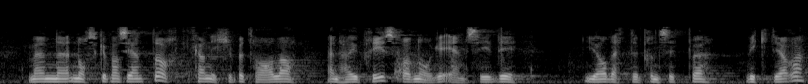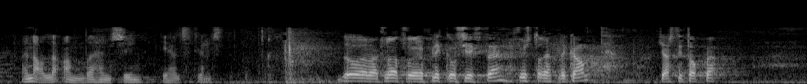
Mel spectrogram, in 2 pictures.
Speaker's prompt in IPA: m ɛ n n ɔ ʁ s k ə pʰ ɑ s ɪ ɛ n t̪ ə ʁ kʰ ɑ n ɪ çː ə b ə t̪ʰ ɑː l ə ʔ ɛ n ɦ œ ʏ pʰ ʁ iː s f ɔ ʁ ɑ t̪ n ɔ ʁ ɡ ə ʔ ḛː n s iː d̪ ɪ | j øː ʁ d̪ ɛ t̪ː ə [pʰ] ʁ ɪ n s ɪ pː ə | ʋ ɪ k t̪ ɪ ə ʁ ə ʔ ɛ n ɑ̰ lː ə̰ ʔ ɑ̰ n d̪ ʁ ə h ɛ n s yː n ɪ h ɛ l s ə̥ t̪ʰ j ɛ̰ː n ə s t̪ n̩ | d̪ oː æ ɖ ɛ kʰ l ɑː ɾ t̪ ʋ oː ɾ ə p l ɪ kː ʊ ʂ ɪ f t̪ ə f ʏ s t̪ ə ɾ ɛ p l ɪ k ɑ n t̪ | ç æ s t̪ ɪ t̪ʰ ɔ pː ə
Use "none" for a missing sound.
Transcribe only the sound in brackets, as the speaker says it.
pʰ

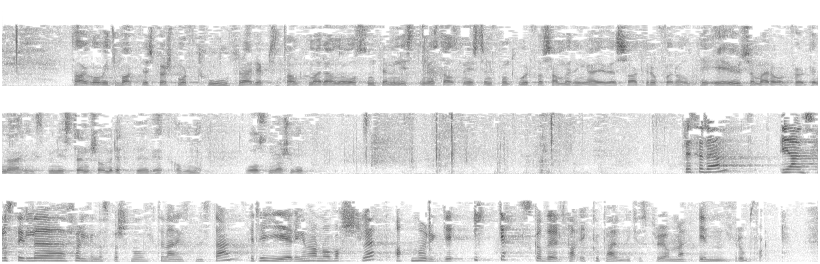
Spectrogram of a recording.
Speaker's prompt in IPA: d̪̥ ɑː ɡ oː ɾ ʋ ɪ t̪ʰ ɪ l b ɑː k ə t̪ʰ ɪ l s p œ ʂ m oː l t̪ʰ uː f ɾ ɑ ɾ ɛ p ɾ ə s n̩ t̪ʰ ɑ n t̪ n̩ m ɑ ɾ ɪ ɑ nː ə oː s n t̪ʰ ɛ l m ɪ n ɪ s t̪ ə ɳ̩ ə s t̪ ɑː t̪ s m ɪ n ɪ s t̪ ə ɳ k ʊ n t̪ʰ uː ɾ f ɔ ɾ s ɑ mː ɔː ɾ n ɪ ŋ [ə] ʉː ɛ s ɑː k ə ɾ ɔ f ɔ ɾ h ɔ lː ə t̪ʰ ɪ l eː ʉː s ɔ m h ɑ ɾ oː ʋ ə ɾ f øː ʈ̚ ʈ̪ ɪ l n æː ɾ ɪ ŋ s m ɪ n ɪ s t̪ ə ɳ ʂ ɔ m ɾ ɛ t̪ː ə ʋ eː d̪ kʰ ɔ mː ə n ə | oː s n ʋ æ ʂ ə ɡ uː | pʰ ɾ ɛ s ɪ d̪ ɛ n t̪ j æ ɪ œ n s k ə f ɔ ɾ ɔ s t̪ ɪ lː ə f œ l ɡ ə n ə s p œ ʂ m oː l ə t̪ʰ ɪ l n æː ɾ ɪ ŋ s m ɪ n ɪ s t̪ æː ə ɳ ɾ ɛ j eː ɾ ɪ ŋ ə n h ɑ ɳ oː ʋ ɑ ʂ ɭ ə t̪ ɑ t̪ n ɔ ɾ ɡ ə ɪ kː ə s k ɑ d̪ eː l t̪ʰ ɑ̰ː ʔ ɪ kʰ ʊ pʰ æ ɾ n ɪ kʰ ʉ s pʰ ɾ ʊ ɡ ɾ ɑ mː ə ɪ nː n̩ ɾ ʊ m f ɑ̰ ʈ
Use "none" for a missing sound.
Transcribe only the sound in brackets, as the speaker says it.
ɑ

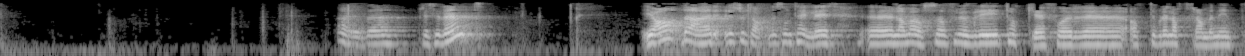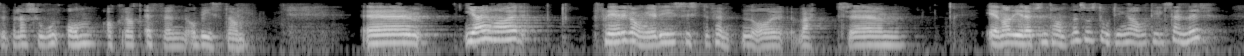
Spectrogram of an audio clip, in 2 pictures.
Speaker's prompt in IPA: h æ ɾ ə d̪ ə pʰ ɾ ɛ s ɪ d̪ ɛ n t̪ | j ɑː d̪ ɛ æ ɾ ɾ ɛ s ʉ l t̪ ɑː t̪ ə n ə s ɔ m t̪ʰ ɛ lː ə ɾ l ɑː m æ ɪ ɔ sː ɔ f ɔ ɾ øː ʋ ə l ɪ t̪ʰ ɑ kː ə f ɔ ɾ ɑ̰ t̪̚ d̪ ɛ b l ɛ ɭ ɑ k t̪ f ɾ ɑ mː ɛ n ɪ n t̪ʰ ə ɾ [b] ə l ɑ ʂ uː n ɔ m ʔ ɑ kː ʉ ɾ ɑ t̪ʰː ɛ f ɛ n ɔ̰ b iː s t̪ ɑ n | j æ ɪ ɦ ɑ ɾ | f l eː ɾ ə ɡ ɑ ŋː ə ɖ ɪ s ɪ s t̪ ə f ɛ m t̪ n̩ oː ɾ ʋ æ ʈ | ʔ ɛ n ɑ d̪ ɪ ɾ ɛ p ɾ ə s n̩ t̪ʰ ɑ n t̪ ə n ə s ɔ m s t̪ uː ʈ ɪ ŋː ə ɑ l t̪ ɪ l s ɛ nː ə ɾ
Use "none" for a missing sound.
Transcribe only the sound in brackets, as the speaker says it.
p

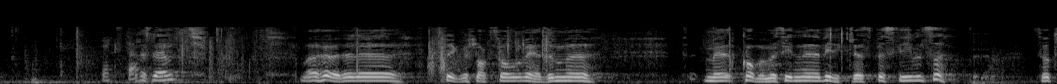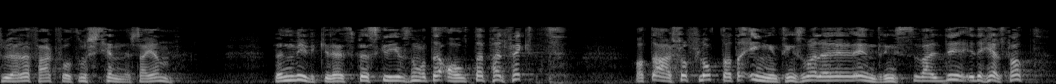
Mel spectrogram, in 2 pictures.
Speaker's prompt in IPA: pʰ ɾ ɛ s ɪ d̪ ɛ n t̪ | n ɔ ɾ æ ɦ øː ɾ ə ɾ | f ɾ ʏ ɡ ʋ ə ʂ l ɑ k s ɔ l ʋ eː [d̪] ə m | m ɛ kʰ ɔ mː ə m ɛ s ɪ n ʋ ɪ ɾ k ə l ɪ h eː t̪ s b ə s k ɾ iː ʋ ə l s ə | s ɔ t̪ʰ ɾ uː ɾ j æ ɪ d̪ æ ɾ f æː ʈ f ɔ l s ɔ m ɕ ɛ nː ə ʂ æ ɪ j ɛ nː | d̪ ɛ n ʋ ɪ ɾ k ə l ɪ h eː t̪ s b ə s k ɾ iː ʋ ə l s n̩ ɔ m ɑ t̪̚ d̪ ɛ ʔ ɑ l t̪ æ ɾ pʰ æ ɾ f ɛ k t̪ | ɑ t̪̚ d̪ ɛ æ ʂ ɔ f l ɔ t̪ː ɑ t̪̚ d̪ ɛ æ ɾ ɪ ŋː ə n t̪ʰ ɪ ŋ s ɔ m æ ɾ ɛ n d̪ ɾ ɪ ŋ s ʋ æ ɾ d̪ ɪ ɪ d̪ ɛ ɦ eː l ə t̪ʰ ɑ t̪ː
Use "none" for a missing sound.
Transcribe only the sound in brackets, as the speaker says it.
d̪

